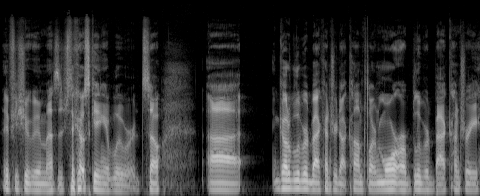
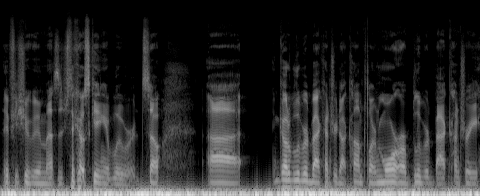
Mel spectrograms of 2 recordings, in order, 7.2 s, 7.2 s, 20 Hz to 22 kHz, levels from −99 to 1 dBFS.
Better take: first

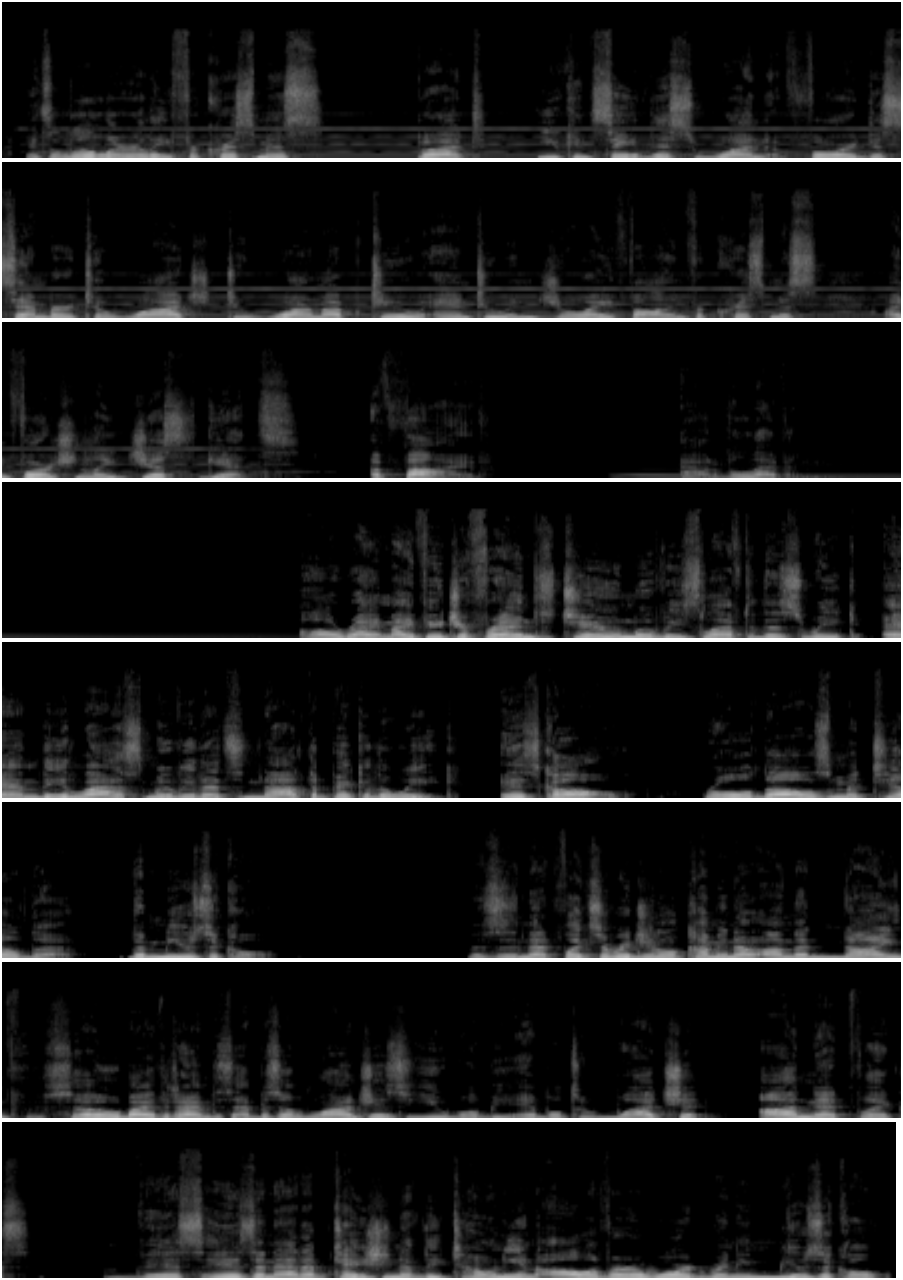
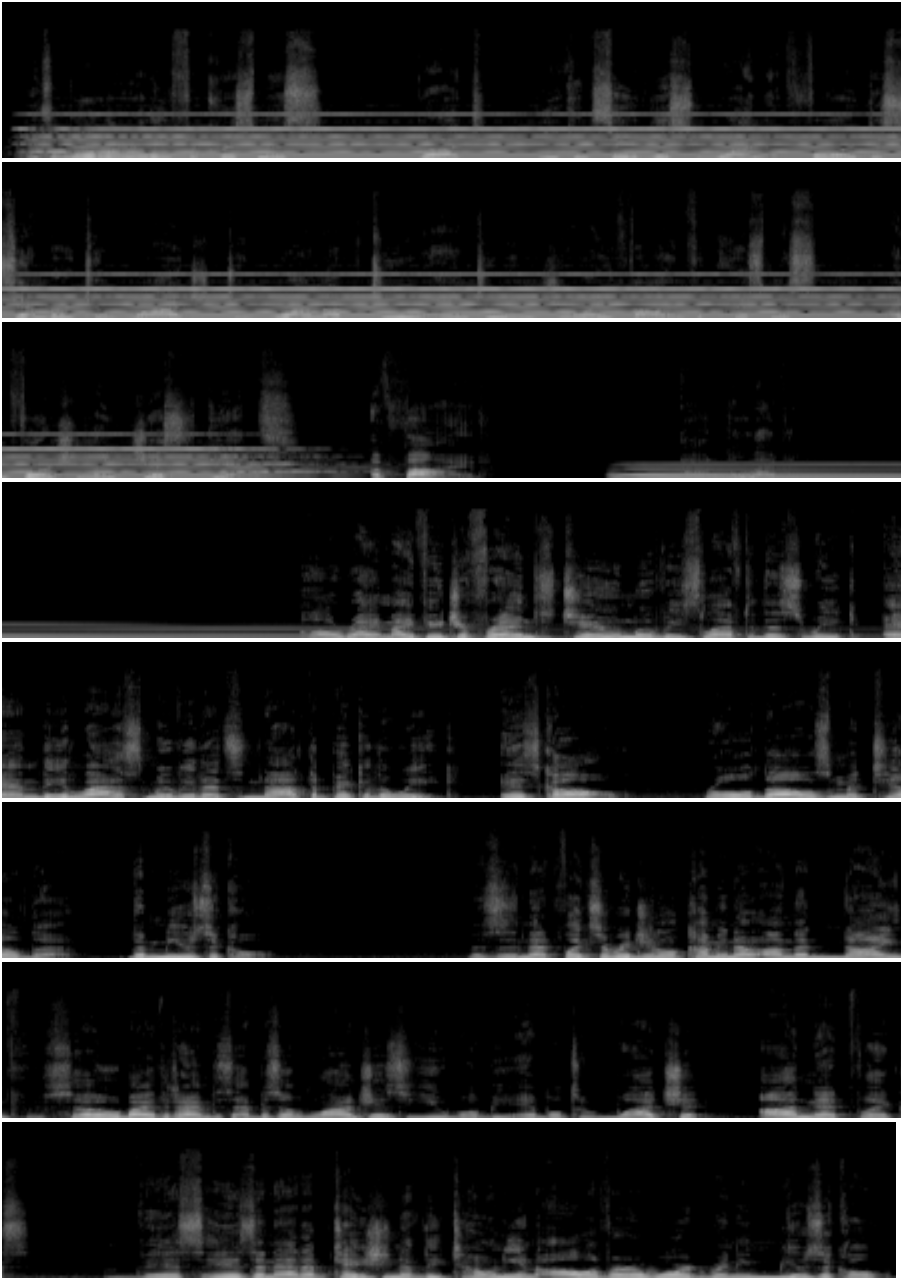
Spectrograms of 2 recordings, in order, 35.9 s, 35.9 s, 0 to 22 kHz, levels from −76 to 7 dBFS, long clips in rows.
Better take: first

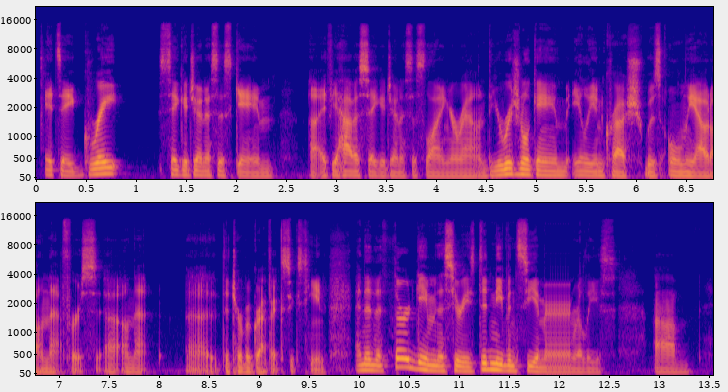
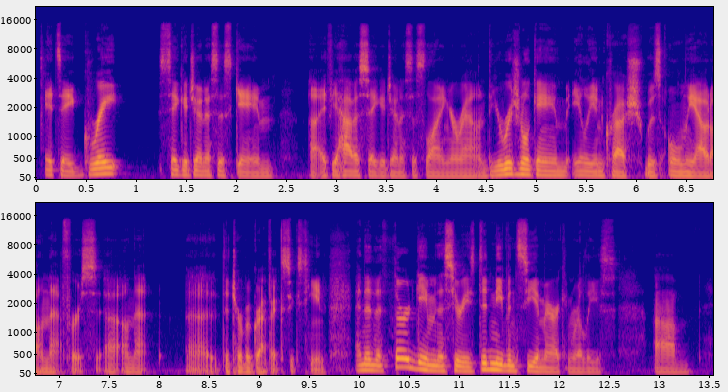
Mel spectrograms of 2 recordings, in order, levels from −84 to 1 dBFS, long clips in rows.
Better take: second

